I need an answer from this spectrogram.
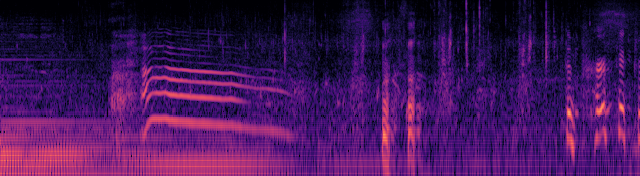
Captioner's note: both laughing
